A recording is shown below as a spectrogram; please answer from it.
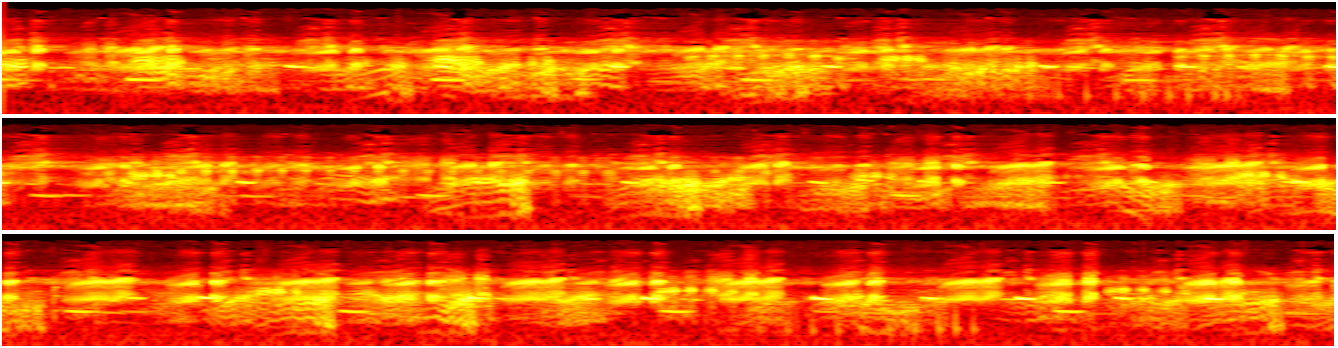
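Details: Continuous frog chorus of croaking calls, countless overlapping grating pulses and occasional short whistles forming an unbroken, gently fluctuating wall of sound.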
